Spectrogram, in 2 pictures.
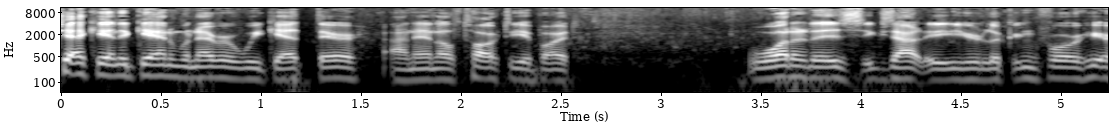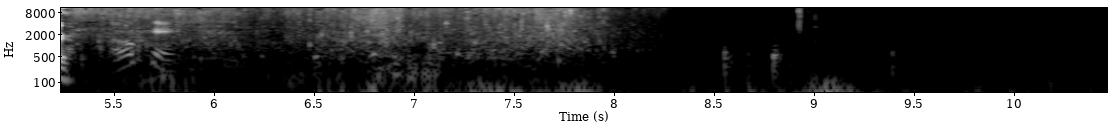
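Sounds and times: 
speech: 0.0s - 5.9s
boat surging through water with spray and hull noise: 0.5s - 8.2s.

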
